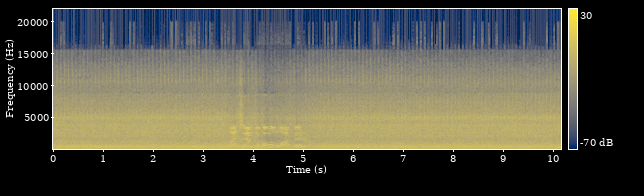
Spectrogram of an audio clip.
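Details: M151 Jeep carbureted engine after carb work, fuel draining and adding a fuel filter for tank contamination: steady, even low hum with no stumbles or surging; idles smoothly and sounds healthy.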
